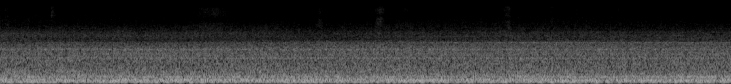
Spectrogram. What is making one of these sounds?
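A ferry's engine rumbles steadily.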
